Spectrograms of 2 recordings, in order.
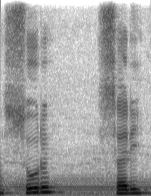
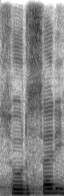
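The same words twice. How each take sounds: First: सुरसरी drawn out slowly, each syllable clear; slow careful model. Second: Said in the usual way. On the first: Shown as a demonstration. Teacher models सुरसरी for students, slow and deliberate. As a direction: spell out सुरसरी for the class, very slow. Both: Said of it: "सुरसरी होगा".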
